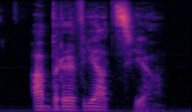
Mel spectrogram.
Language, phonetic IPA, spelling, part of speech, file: Polish, [ˌabrɛˈvʲjat͡sʲja], abrewiacja, noun, Pl-abrewiacja.ogg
